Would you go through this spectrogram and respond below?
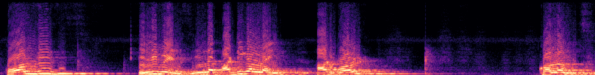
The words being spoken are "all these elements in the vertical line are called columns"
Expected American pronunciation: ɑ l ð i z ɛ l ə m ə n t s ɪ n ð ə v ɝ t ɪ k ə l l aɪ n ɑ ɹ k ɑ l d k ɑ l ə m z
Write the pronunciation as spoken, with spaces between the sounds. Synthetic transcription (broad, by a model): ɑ l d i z ɛ l ə m ə n t s ɪ n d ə p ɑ t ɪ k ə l l aɪ n ɑ ɹ k ɑ l d k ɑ l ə m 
